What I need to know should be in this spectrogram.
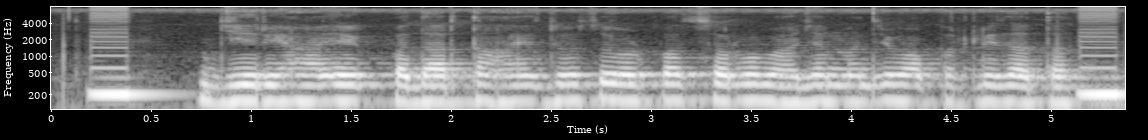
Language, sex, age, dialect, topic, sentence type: Marathi, male, 25-30, Varhadi, agriculture, statement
